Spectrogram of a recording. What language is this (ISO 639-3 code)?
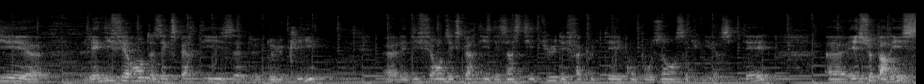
fra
